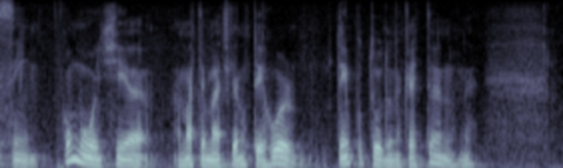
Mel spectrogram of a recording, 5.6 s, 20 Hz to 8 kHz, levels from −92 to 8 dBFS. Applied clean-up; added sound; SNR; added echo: none; none; none; none.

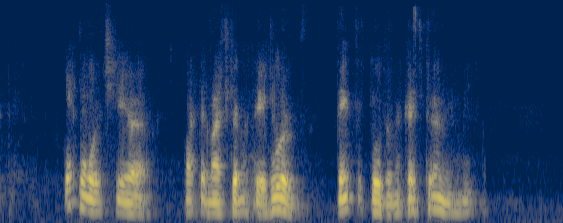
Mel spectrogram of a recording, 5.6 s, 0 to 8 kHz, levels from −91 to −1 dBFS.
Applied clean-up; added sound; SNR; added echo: neural mask model DeepFilterNet 3.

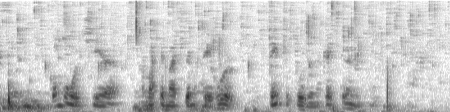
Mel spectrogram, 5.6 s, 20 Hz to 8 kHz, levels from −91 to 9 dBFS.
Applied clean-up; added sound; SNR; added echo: classical method WPE with log-MMSE.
